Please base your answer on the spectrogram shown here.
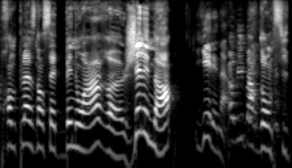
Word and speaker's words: Jelena: Nouvelle candidate des Marseillais à prendre place dans cette baignoire, Yelena. Yelena. Ah oui, pardon, si dès le début je me trompe sur la prononciation.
